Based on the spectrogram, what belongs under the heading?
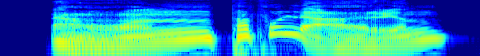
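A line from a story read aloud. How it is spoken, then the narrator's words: Angry snort. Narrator (Russian): злобно фыркнул сгусток меховой тьмы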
